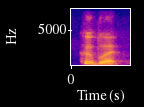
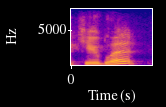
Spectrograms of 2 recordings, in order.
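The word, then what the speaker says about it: kubelet: first one is k-u-b-e-l-e-t kublet like a piglet baby okay are there any kubernetes terms where the u is pronounced differently where it's like cube with something instead of cube there are people who will say cubelet um it is i would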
